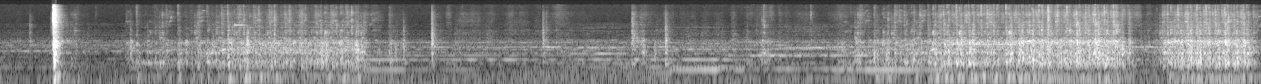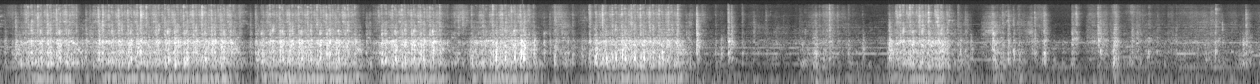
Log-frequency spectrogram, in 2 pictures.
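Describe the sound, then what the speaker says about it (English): A sewing machine stitches through tough multimedia paper in bursts of rapid mechanical stitching, rising to a steady, louder whir through the middle and ending in shorter stop-start runs. "Sew it going the other direction."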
